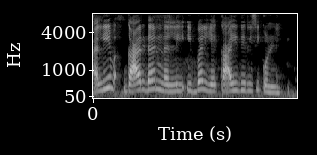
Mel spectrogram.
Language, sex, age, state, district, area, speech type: Kannada, female, 18-30, Karnataka, Chamarajanagar, rural, read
